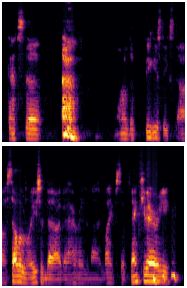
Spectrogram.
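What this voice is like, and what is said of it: Tearful, emotional voice. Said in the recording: “Sorry for my voice. I tears swelling up.”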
